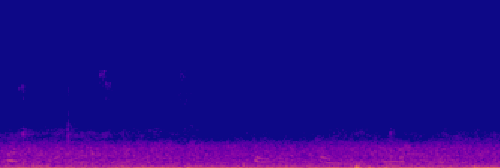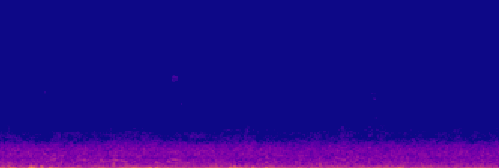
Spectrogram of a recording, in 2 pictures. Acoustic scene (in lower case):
park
